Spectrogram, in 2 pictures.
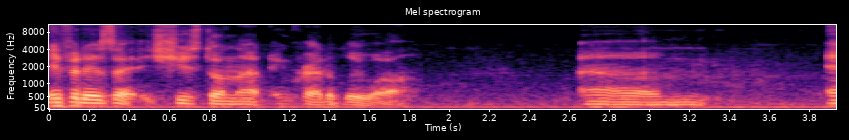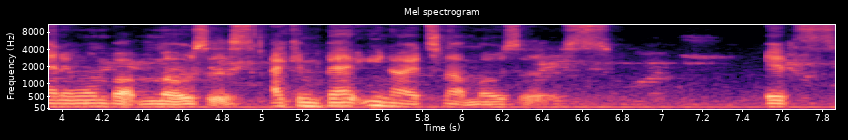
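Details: Adult speaker; normal speech.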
